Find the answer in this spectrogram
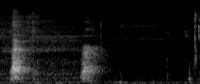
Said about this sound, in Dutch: Um, ondertussen ehm, begint mijn hond te blaffen, want er komt iemand binnen.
